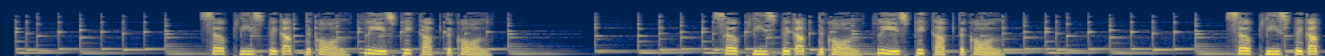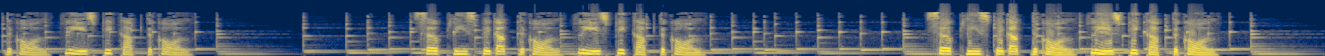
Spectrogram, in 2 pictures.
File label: sir please pick up the call ringtone, iphone ringtone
